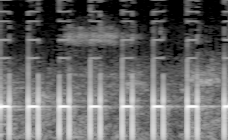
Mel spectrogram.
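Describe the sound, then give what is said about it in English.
A computer program sounds alarm beeps: eight short, evenly spaced electronic beeps on the same steady pitch, repeating in a regular rhythm. “until you tell me to stop, i.e. hit Control C, I'm going to just keep on beeping.”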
